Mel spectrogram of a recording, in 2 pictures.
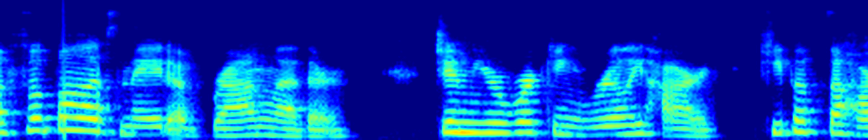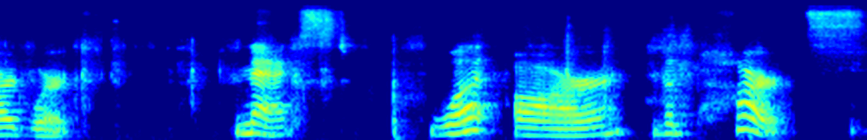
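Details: Adult woman speaking; ordinary speech.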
